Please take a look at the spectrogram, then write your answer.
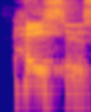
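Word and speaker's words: Jesús: she sees the door next to hers is hey Seuss right but she doesn't know that the Spanish pronounced s faces loves like Jesus with these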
